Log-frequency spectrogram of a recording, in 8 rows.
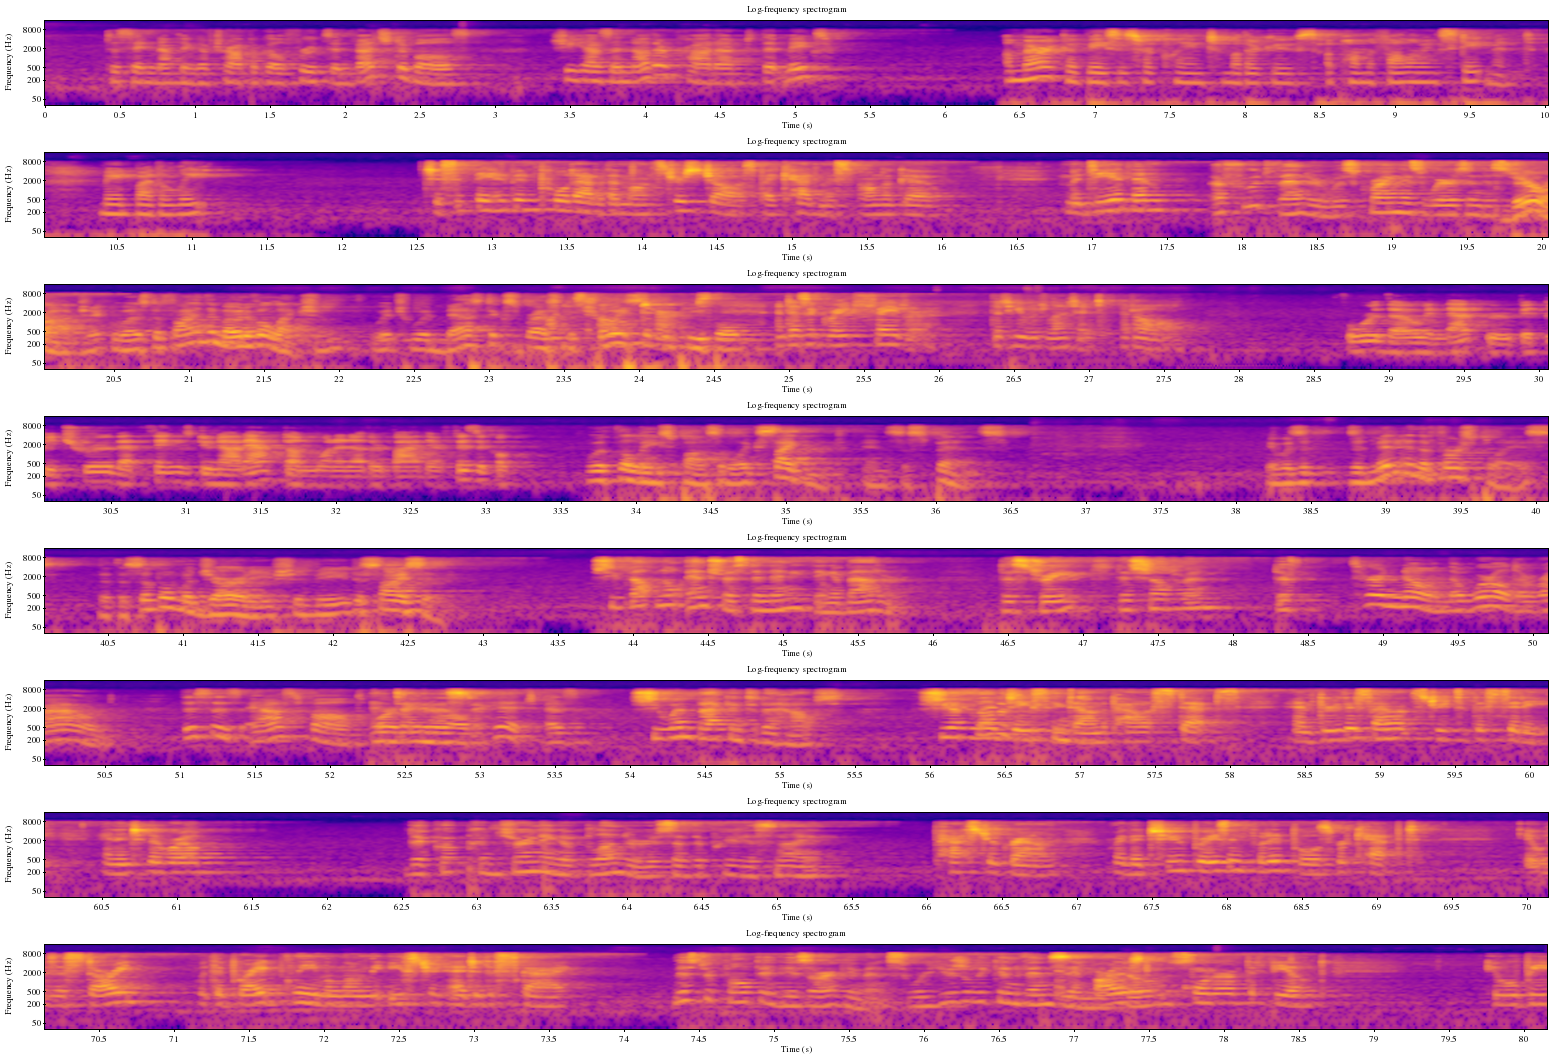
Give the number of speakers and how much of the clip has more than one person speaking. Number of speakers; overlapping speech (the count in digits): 7, about 7%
